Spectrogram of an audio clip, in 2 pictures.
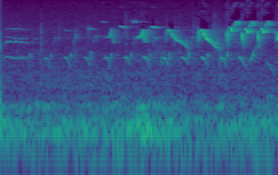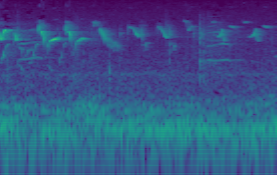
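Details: Indigo bunting arriving this week, still molting, singing a busy burst of high, sweet slurred notes in paired phrases, louder in the middle, over faint steady background hiss.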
